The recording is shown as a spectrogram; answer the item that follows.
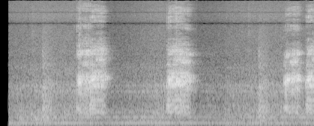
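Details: Toucan giving harsh, hoarse croaks, three loud ones spaced over four seconds with fainter croaks between, over a steady low hum.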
